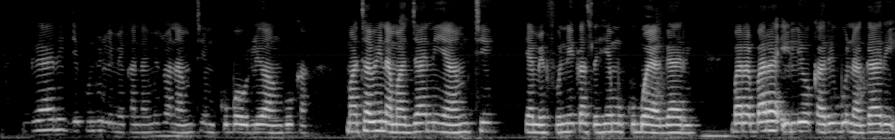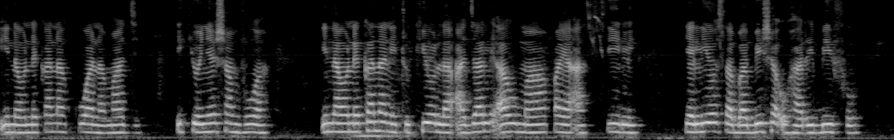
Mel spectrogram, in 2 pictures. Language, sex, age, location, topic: Swahili, female, 36-49, Nairobi, health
